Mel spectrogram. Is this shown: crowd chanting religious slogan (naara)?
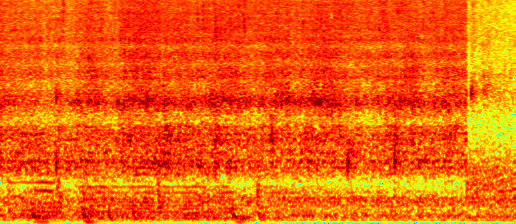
no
